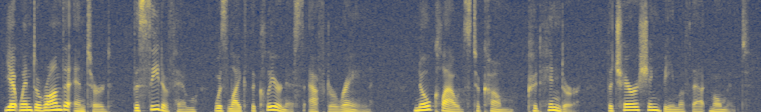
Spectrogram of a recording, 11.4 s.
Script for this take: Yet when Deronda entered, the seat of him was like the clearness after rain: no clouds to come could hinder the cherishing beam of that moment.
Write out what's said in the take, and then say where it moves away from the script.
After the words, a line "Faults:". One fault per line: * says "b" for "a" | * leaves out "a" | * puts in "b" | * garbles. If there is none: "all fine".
Yet when Deronda entered, the seat of him was like the clearness after rain: no clouds to come could hinder the cherishing beam of that moment.
Faults:
all fine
